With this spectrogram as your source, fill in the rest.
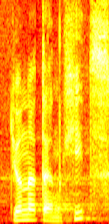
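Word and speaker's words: Jonathan Heath: El problema, como bien dijo Jonathan Hits, así se pronuncia, es un asunto de salud pública.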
